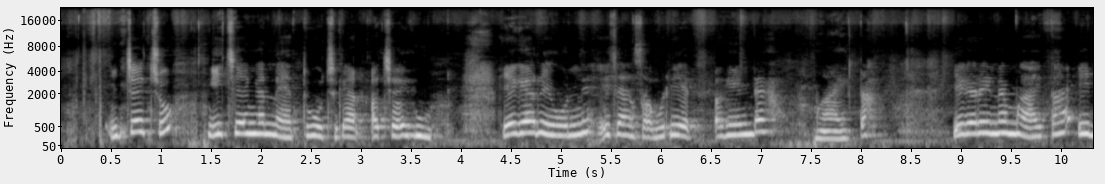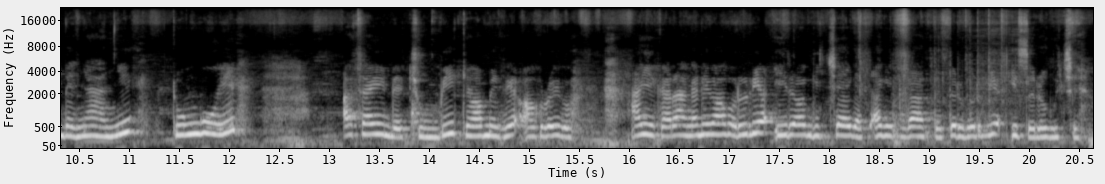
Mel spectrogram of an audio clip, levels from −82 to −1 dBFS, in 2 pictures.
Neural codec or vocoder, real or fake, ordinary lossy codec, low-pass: none; real; none; none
